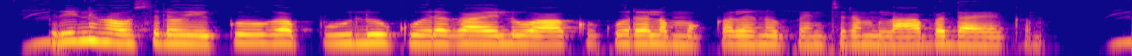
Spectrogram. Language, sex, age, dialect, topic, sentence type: Telugu, female, 18-24, Southern, agriculture, statement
